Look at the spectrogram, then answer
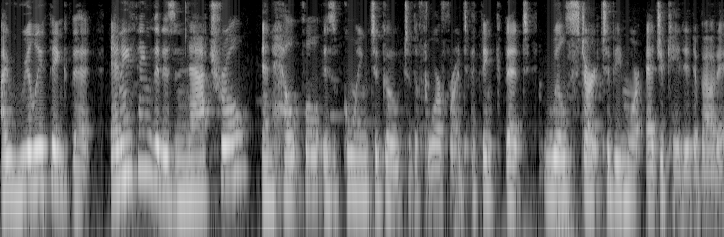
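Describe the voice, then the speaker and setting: A woman's plain, everyday voice at medium pitch, moderate in pace with hardly any pauses and ordinary pitch variation. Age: 60s. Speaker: wellness business owner. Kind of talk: podcast interview answer.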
